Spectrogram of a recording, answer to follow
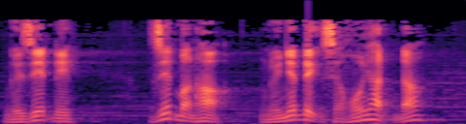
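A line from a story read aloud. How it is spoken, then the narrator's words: Cold. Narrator (Vietnamese): Tiểu Thất lạnh lùng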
